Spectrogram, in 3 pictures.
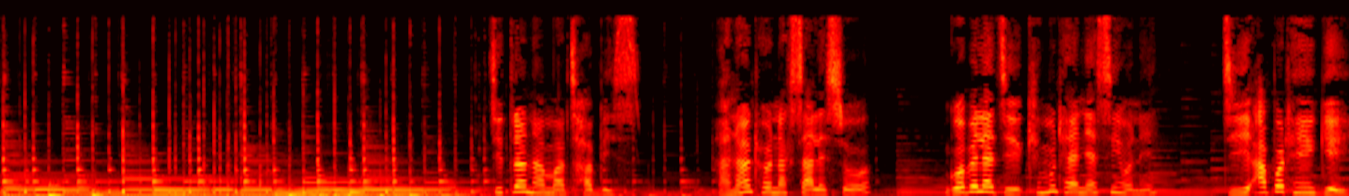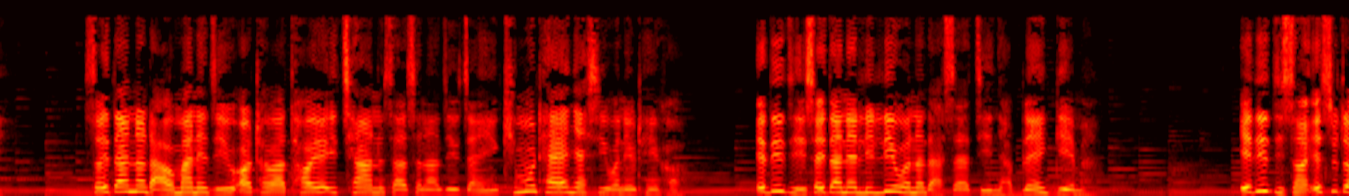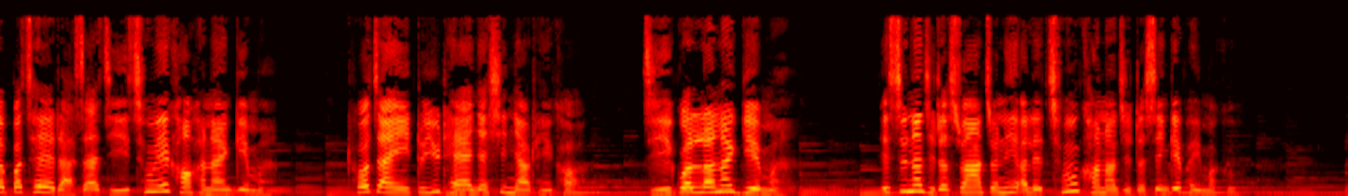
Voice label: good news newari balami

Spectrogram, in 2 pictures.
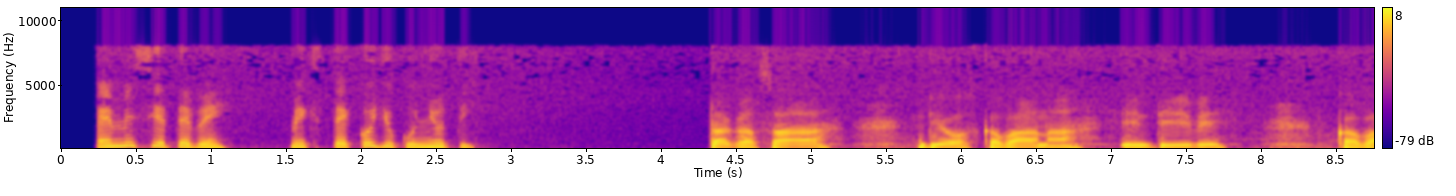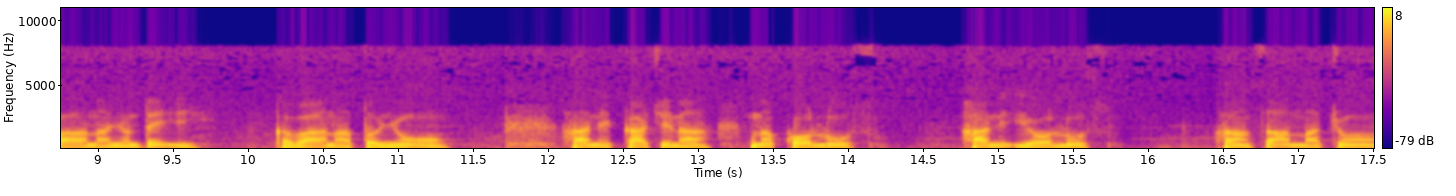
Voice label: mixtec diagnostic spanish mexico

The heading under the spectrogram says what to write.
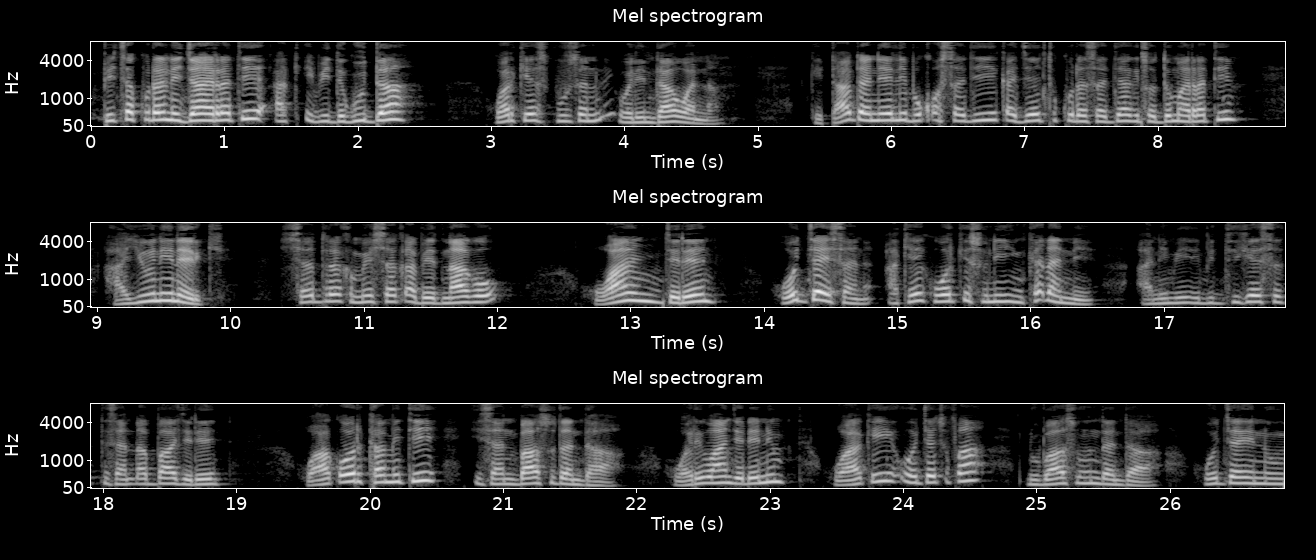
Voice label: borana sakuye; laali chaqasi jiradin 5 jilalacha waaqat on trial for god

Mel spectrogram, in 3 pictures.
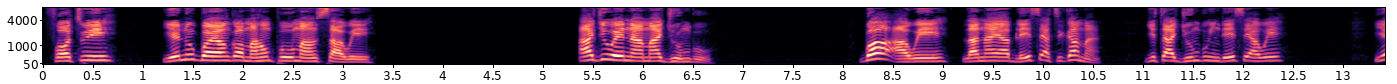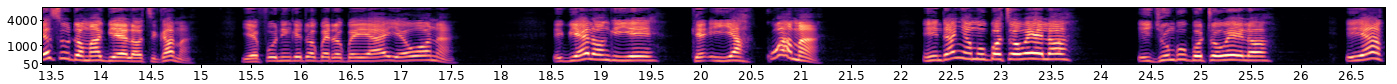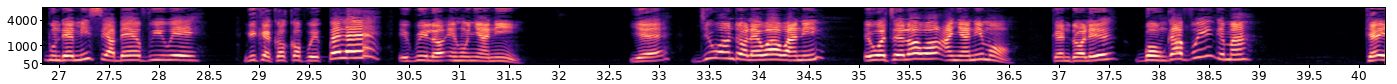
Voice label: mende bsl nt drama; mende kpa; good news; bible

